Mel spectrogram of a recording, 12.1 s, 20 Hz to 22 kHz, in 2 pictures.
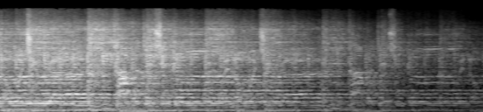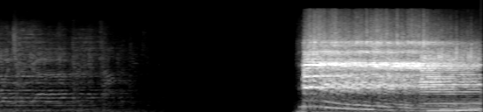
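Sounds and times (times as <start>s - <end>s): tyre screech: 9.8s - 12.0s.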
